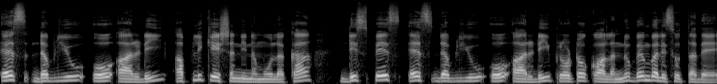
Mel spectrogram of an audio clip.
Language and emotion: Kannada, neutral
